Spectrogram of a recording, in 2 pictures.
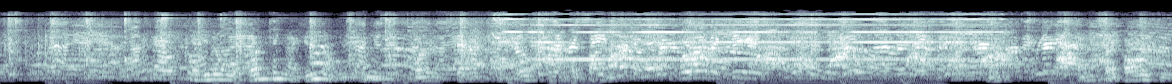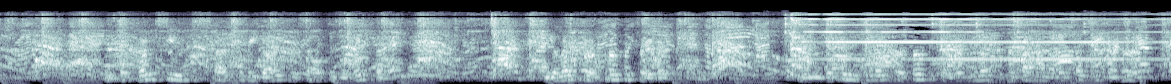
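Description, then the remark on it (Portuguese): A loud, continuous din of many voices as activists shout and chant at once to drown out Peterson trying to speak at a university, a chaotic crowd clamor with a few sustained tones, like a whistle or buzzer, cutting through the noise. “Essa bagunça que você ouviu aí é um dos momentos em que Peterson tenta falar numa universidade enquanto ativistas gritam para que ele seja calado.”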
